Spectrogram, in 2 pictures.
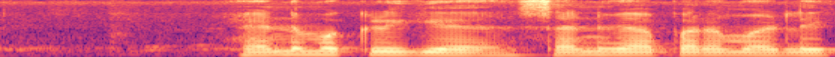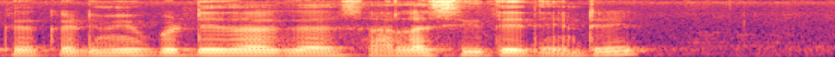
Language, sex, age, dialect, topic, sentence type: Kannada, male, 18-24, Dharwad Kannada, banking, question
